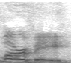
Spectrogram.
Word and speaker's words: larvae: It's not larvae, it's larvae. Rhymes with Humvee.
